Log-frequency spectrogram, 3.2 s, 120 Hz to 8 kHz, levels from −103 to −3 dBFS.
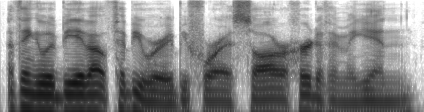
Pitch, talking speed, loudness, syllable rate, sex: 95 Hz, 285 wpm, -18 LUFS, 6.9 syllables/s, male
